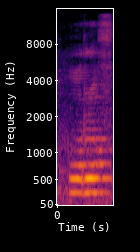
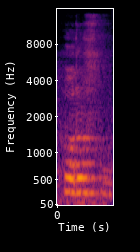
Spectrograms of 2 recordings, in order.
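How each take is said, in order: No difference in how they are said.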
